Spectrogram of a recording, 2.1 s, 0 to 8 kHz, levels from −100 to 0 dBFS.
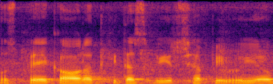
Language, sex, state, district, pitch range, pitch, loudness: Hindi, male, Uttar Pradesh, Lucknow, 115-120 Hz, 120 Hz, -18 LUFS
